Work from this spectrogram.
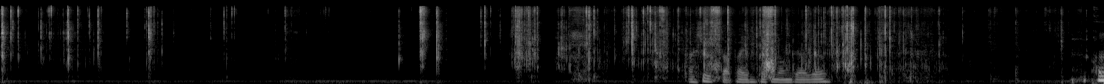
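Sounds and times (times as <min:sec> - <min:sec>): foil wrapper crinkling: 0:00.0 - 0:10.7.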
